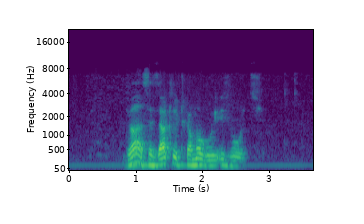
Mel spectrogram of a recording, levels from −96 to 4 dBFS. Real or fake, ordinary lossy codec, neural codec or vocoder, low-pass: real; Opus, 24 kbps; none; 7.2 kHz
